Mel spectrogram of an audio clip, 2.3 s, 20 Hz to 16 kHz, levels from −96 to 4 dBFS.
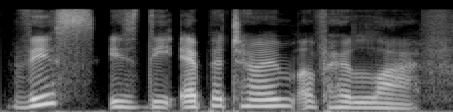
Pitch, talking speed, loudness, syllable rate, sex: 190 Hz, 185 wpm, -19 LUFS, 4.8 syllables/s, female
